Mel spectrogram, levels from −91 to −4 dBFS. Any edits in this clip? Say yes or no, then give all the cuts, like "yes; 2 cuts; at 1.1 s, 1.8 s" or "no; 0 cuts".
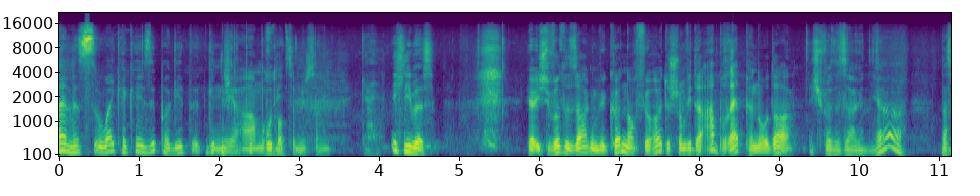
yes; 1 cut; at 4.0 s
